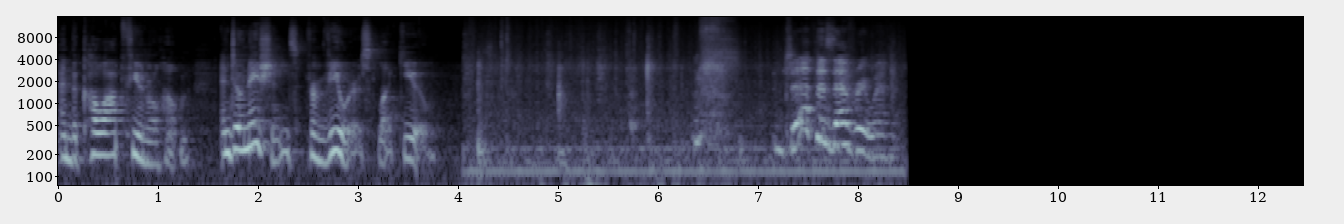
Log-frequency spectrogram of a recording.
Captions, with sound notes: and the Co-Op Funeral Home and donations from viewers like you. [SOFT LAUGH] Death is everywhere!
